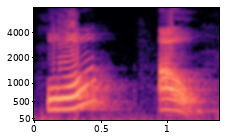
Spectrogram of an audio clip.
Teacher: इसका सूत्र है ओ दौ तोह कंठोष्ठम, अर्थात ओ औ, ओ और औ दोनों का उच्चारण स्थान कंठ और ओष्ठ दोनों है।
